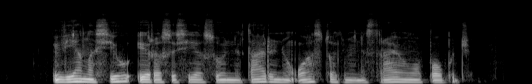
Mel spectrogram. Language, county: Lithuanian, Panevėžys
